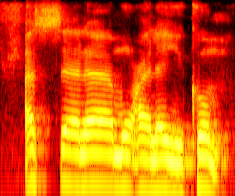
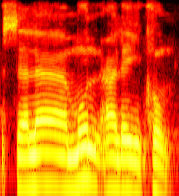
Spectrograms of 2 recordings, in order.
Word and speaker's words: السلام علیکم: تو خوب سمجھ لیجئے کہ صحیح تلفظ ہے السلام علیکم. اور دوسرا طریقہ بھی درست ہے، وہ کیا ہے؟ سلام علیکم.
